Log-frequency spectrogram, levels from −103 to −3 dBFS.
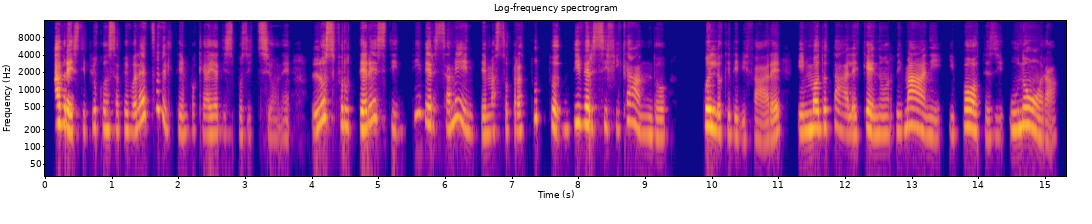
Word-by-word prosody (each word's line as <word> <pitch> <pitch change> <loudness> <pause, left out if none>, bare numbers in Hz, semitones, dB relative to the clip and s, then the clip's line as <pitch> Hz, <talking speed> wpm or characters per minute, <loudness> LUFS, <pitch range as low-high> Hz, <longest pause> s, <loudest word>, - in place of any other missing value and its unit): Avresti 215 -7 +6
più 220 +3 -9
consapevolezza 205 - -1
del 200 - -7
tempo 180 +1 -13
che 190 -1 -16
hai 170 +1 -4
a - - -4
disposizione. 160 -4 -14 0.3
Lo 205 +12 +2
sfrutteresti 230 - -1 0.2
diversamente, 240 - -4
ma 180 +1 -10
soprattutto 195 - -4
diversificando, 215 - 0 0.5
quello 225 -5 +10
che 190 -2 -13
devi 160 -4 -12
fare 140 +2 -6 0.2
in 185 0 -5
modo 215 +2 +3
tale 180 -7 -8
che 195 0 +3
non 170 0 -9
rimani, 190 -6 -1
ipotesi, 170 -3 -2
un'ora 200 - -1
195 Hz, 105 wpm, -24 LUFS, 170-230 Hz, 0.5 s, quello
